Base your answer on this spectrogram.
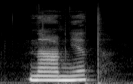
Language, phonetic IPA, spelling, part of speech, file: Czech, [ˈnaːmɲɛt], námět, noun, Cs-námět.ogg
- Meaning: 1. topic, subject, theme 2. suggestion, proposal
